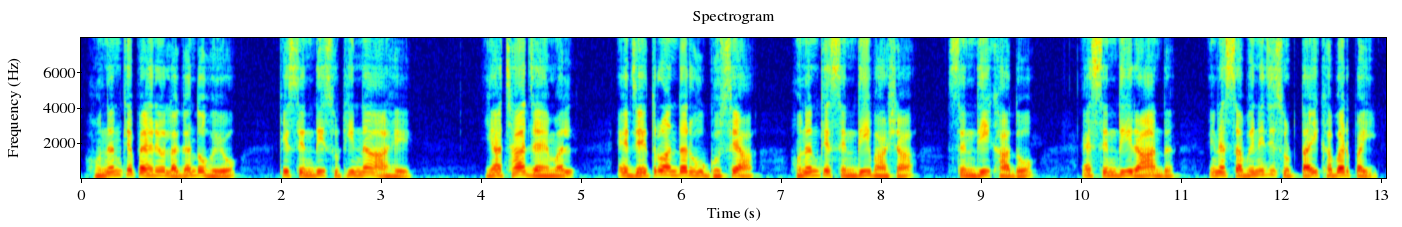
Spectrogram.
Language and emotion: Sindhi, neutral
